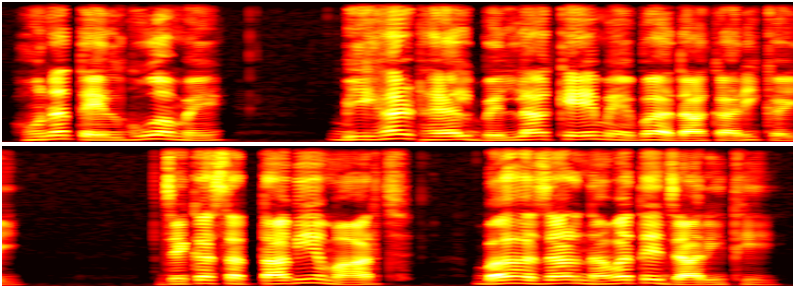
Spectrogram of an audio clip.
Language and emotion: Sindhi, neutral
